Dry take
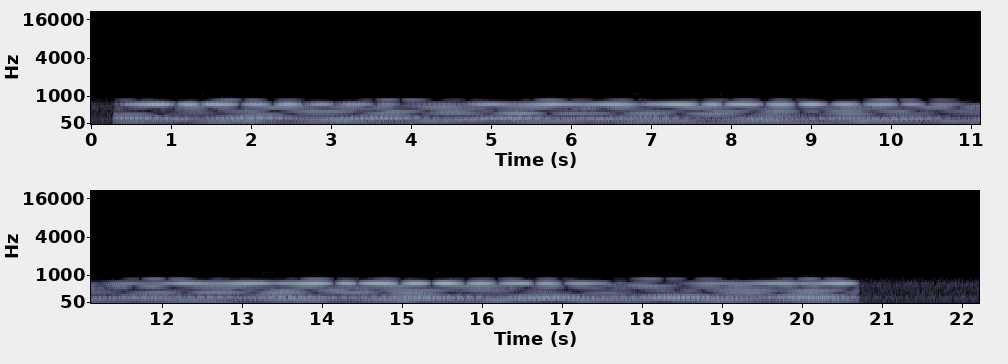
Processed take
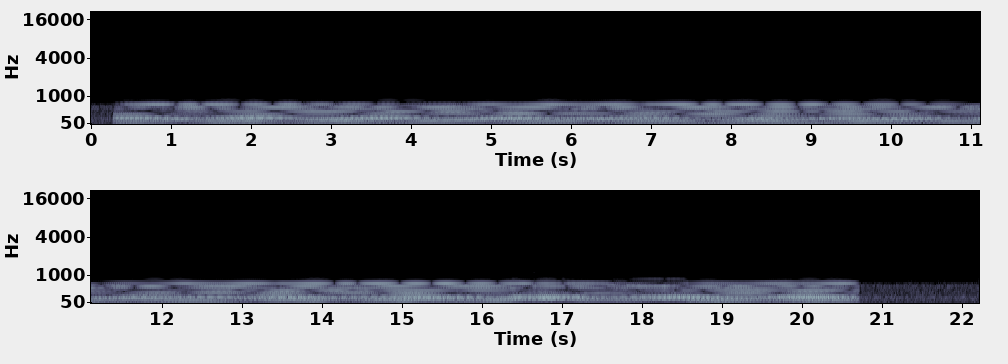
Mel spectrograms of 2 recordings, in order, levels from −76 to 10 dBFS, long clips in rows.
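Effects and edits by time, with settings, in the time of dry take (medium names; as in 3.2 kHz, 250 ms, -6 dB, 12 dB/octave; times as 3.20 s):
16.37–18.57 s: formants flattened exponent 0.3
whole clip: elliptic low-pass 610 Hz, stop band 40 dB; dynamic bell 400 Hz, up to -4 dB, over -50 dBFS, Q 5.6; trim +4.5 dB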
